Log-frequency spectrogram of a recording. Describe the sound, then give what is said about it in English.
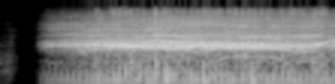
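A raucous, dense crowd on Front Street in Nome, Alaska, cheers and whoops on a cold night for an arriving sled-dog musher, a loud, sustained roar that starts abruptly and holds steady. “Even in the wee hours of a cold night, the raucous, dense crowd stretched for blocks down Front Street to greet Olsom.”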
